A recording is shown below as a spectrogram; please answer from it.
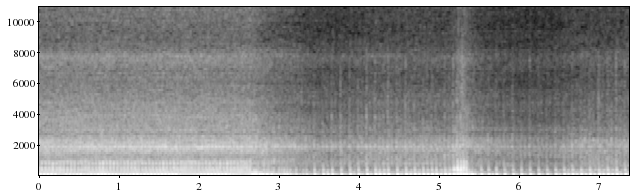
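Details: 2014 Kawasaki KX250F after replacing burnt clutches with new EBC plates; before the swap it would not move in any gear. Single-cylinder thumping settles into a steady idle with one throttle blip, running evenly with no clutch rattle or slip.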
